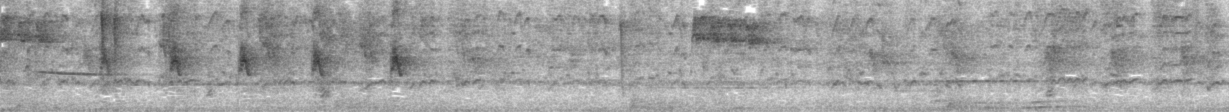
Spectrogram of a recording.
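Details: Blue-naped chlorophonia giving thin, very high chirps in quick irregular bursts, some clustered around one and two seconds, then a longer sustained high note, over a steady hiss of background noise.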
